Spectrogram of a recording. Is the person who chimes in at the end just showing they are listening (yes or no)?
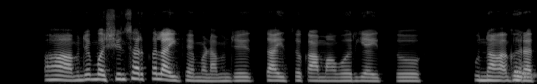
yes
